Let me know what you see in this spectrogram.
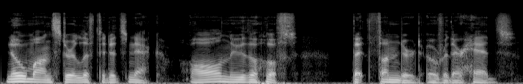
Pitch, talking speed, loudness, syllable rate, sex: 100 Hz, 160 wpm, -18 LUFS, 4.4 syllables/s, male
